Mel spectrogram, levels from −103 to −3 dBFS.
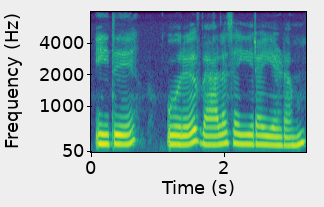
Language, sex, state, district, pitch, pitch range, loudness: Tamil, female, Tamil Nadu, Nilgiris, 200 Hz, 190-205 Hz, -13 LUFS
